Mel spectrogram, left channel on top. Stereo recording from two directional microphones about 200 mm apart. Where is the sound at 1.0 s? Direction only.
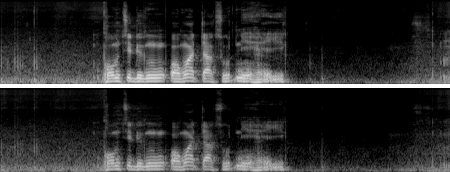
35° left (ahead or behind).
